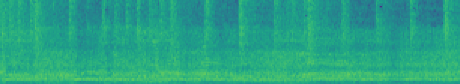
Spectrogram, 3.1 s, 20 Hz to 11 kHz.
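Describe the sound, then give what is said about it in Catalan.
Girona football fans shout and roar as they invade the pitch at the end of a 1-1 match against Lugo. The crowd noise is a loud, dense, continuous wall of yelling that holds steady throughout. “Ha saltat el públic del Girona. Això és un impagió del camp en tota regla, eh?”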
